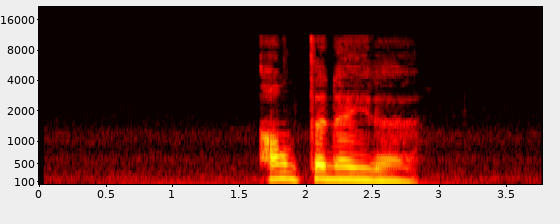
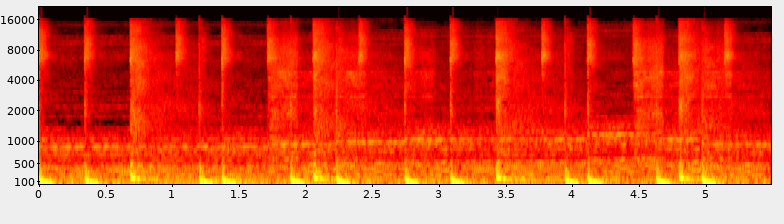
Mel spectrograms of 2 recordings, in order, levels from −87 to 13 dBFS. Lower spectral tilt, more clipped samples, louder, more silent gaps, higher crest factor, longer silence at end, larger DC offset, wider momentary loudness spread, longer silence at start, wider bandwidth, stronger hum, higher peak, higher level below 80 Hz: first, -8.5 dB/octave vs -5 dB/octave; neither; about the same, -18 LUFS vs -16 LUFS; neither; about the same, 18 dB vs 14 dB; first, 0.95 s vs 0 s; second, under 0.1% vs 0.4%; first, 14 LU vs 5 LU; first, 1.65 s vs 0 s; second, 11.5 kHz vs 16.5 kHz; neither; second, -4 dBFS vs 0 dBFS; second, -52 dBFS vs -20 dBFS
